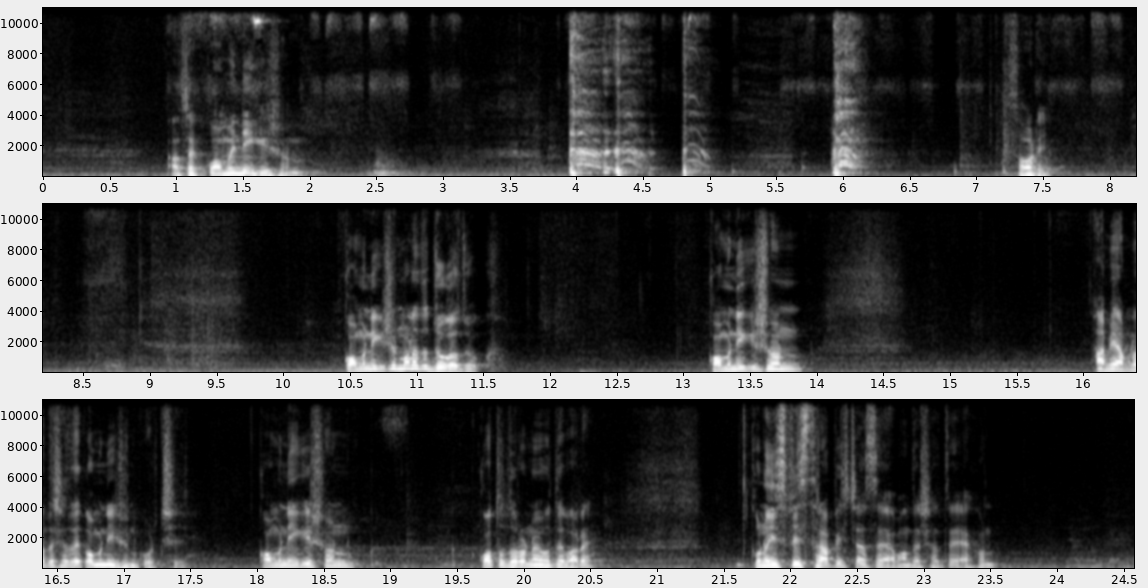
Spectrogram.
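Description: A man speaks slowly and clearly, pausing between phrases.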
